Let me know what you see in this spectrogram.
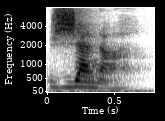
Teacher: It's kind of a soft je. There's no rolling, it's just je. It's like velvet.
